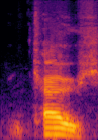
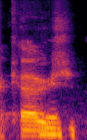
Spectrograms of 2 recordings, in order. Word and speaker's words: Koch: Yeah, it's spelled C O C. It's not spelled like coke. It's co o c h or something. K. Yeah, kosh. Yeah, kosh.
